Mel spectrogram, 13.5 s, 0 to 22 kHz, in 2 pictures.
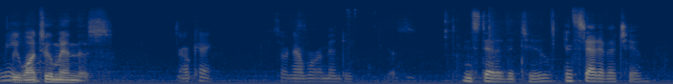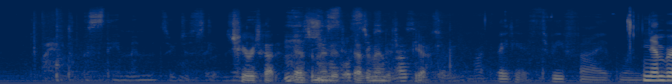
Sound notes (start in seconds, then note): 7.3 woman speaking softly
